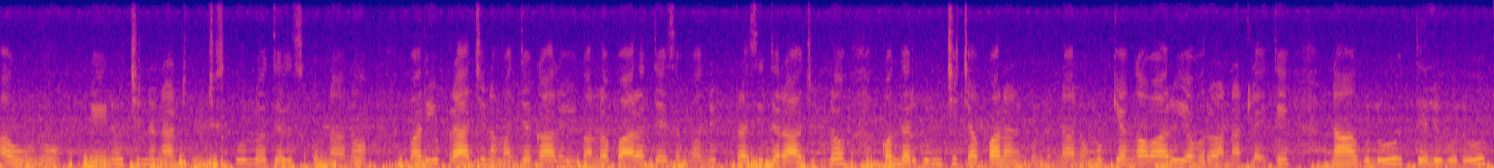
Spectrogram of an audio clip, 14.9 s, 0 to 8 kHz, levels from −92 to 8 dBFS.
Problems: constant background noise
